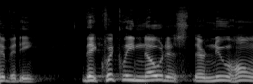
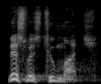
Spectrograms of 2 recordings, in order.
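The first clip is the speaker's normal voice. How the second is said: ordinary talk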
